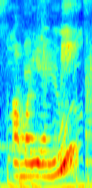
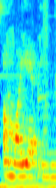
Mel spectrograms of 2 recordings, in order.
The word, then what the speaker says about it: Omoyeme: And they're like, Omoyemi? No, it's Omoyeme.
